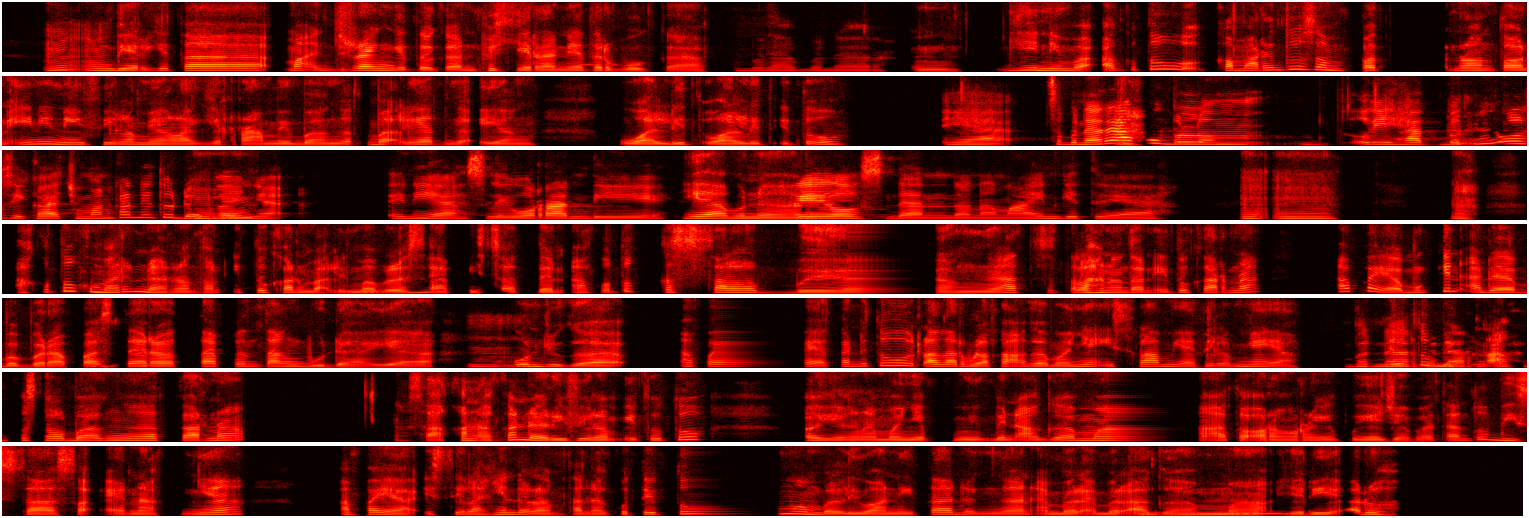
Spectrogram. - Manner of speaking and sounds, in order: laughing while speaking: "pikirannya"; distorted speech; other background noise; in English: "reels"; stressed: "banget"; laughing while speaking: "setelah"
- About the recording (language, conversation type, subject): Indonesian, unstructured, Apa yang paling membuatmu kesal tentang stereotip budaya atau agama?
